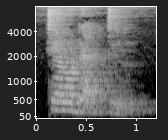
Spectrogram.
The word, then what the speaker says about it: pterodactyl: P is also silent when the word begins with PN or PT. For example, pneumonia, pterodactyl.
